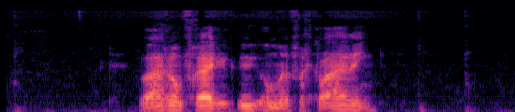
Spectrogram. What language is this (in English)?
Dutch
